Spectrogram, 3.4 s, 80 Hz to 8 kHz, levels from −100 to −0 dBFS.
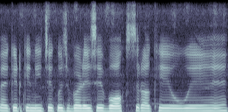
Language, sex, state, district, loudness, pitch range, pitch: Hindi, female, Uttar Pradesh, Jyotiba Phule Nagar, -15 LUFS, 185-200 Hz, 190 Hz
